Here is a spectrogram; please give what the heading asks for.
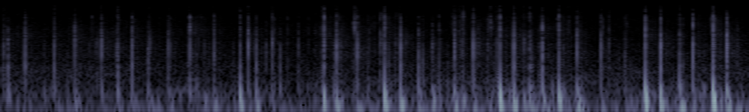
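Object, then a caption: Orchid plant leaves. Long dark nails and fingertips tap and scratch the surfaces of several broad, thick, waxy green orchid leaves with dangling roots, held close in front of the mic. A rapid, uneven series of quiet, dry clicks and taps is heard, each with a soft low thump and a crisp high tick that dies away almost at once. The taps grow somewhat louder toward the end.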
